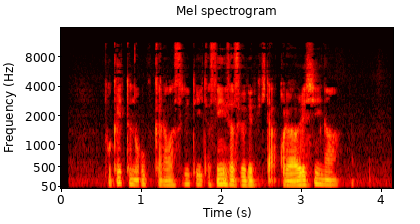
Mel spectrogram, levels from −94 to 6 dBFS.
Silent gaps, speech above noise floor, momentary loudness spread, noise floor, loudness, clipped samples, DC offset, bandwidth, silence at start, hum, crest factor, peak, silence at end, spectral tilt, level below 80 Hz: none; 28 dB; 10 LU; -58 dBFS; -31 LUFS; under 0.1%; under 0.1%; 11.5 kHz; 0.55 s; none; 18 dB; -12 dBFS; 0.7 s; -6 dB/octave; -48 dBFS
